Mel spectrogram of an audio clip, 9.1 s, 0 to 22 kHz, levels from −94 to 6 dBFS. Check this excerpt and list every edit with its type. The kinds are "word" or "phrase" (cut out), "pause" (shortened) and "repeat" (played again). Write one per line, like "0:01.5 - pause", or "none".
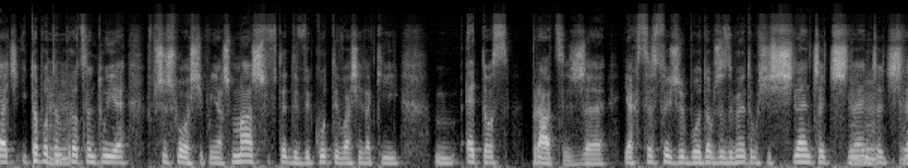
none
